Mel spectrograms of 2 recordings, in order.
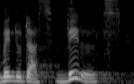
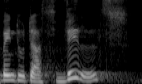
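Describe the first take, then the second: First: Slow, wenn hit hard and falling; stress on wenn. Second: Slow, wenn leaned on with a falling tune; stress on wenn. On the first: Preacher repeats it for his congregation, wenn stressed. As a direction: lean hard on wenn, slowly. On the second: Preacher to his congregation, slow with wenn stressed. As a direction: press the word wenn, slowly. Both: Shown as a demonstration. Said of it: "das ist jetzt meine Betonung".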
